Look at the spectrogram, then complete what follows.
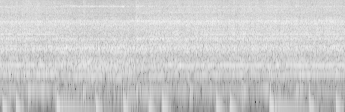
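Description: A countertop blender running on frozen crushed pineapple and coconut milk: a steady motor whine with irregular low knocks underneath, stopping at the very end. The blender is struggling to break down the frozen pineapple chunks.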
